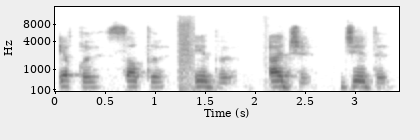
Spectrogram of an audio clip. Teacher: you can hear that slight vibration when landing on those letters, and this is what we call the qalqala letters.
